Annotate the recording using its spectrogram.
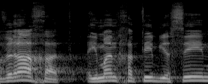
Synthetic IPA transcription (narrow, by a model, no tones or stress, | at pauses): veʁaːχat̪ | ejmanχat̪ibjasin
